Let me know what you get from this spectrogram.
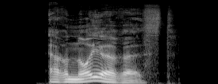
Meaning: second-person singular subjunctive I of erneuern
- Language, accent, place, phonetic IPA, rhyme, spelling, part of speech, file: German, Germany, Berlin, [ɛɐ̯ˈnɔɪ̯əʁəst], -ɔɪ̯əʁəst, erneuerest, verb, De-erneuerest.ogg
